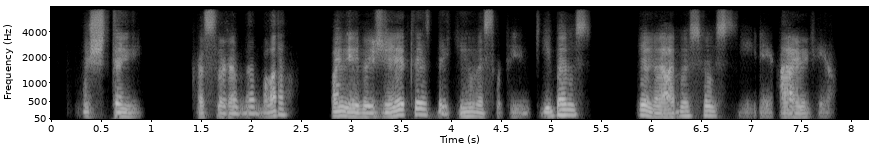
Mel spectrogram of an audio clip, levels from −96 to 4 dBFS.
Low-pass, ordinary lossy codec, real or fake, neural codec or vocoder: 7.2 kHz; MP3, 64 kbps; fake; codec, 16 kHz, 0.5 kbps, FreqCodec, smaller model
